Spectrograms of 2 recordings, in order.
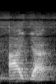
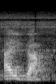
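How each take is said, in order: First: The word has no g sound in it. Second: The word has a g sound in it. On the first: The speaker calls it right. "voy a decir haya" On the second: The speaker calls it wrong. "en lugar de aiga"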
